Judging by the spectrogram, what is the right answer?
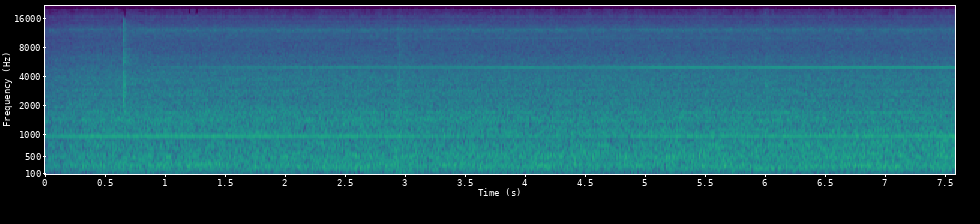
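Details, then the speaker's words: YesWelder MIG-205DS MIG welder, wire feed button pressed with gun tip removed: steady thin whine at even pitch, no catching or slipping, as wire feeds through the liner; normal wire feed motor. "you want to push this wire feed button and you're going to hear the wire roll through the machine"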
